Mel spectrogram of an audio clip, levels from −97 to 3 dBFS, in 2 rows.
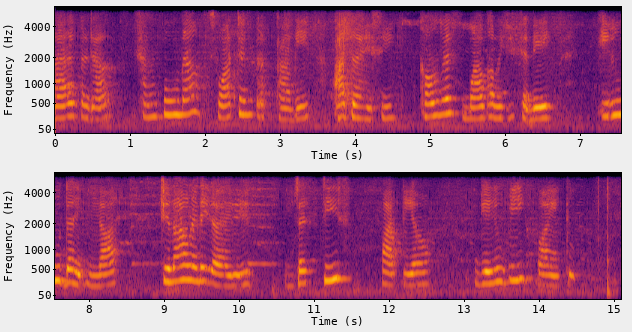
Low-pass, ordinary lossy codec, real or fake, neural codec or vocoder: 5.4 kHz; none; fake; codec, 24 kHz, 0.9 kbps, WavTokenizer, medium music audio release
